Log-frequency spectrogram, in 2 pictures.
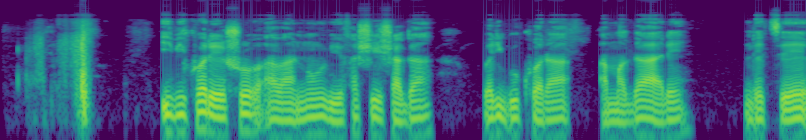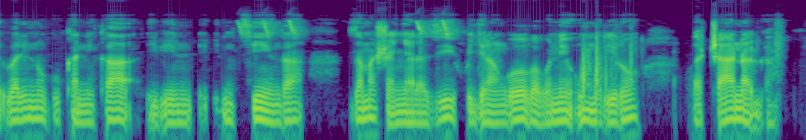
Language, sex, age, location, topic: Kinyarwanda, male, 50+, Musanze, education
